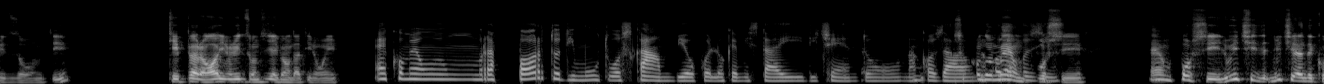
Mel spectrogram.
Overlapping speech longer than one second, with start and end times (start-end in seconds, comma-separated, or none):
9.1-10.6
